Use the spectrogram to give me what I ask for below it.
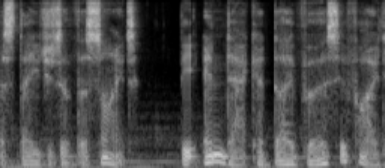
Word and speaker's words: NDAC: and Activity Center poly known by his acronym and pronounced endak opened in the former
